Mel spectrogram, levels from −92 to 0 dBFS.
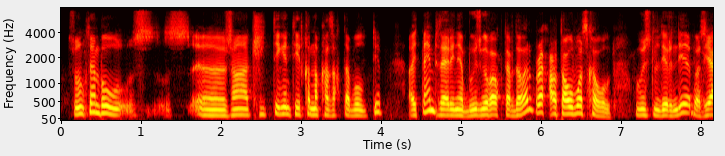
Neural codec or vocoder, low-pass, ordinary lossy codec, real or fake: codec, 16 kHz, 2 kbps, X-Codec, HuBERT features, trained on LibriSpeech; 7.2 kHz; MP3, 64 kbps; fake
